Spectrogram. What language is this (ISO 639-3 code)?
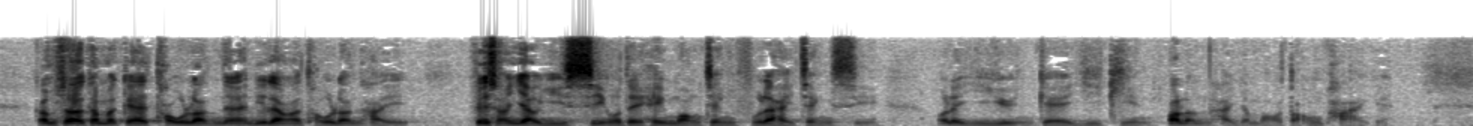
yue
